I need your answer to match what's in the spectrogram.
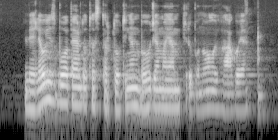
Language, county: Lithuanian, Panevėžys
